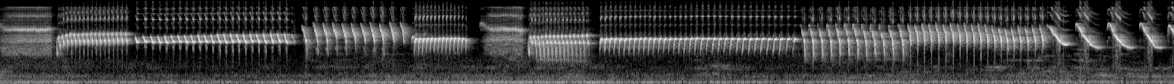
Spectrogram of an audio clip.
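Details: Canary singing vigorously, trained with a prinia-style clicking call: loud buzzy trills and long even rolls in separate phrases, ending with a quick run of sharp falling notes.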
